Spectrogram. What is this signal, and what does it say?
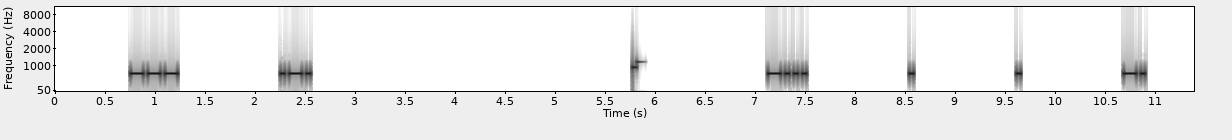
Morse code, heard as a keyed tone, about 28 wpm, spaced as for 8 wpm, 700 Hz. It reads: OR BEEN
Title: 8x Character Spacing - Top 200 Words - 28wpm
